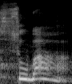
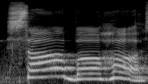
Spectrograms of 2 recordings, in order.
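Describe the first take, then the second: First: The first vowel is a u sound. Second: The first vowel is an a sound. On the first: The speaker calls it right. "उसको क्या करना है सुबह" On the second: The speaker calls it wrong. "सबह लिखा है"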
